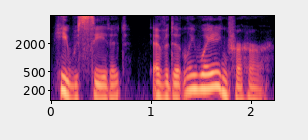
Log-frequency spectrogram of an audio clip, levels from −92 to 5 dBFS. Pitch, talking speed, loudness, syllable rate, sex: 150 Hz, 190 wpm, -17 LUFS, 6.2 syllables/s, female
